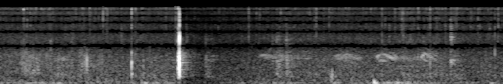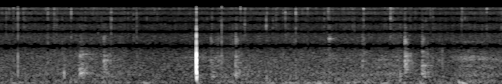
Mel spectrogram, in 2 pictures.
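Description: Meltwater and bits of ice dripping off rime-coated pine branches as the ice melts in sunshine: scattered light ticks, with two sharp clicks about two seconds and seven seconds in.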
